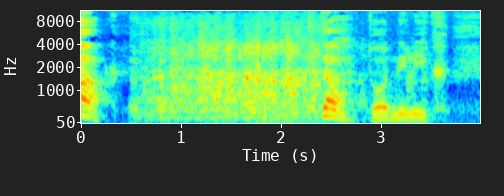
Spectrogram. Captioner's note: audience laughs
